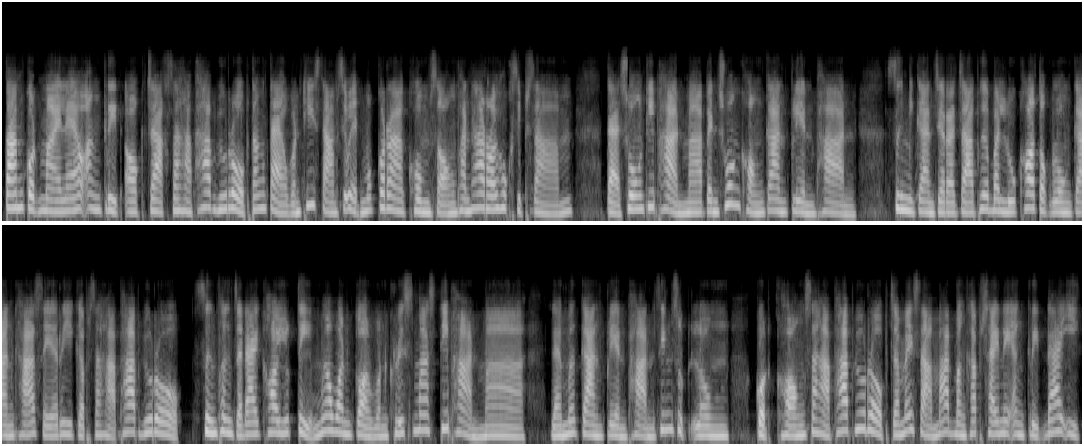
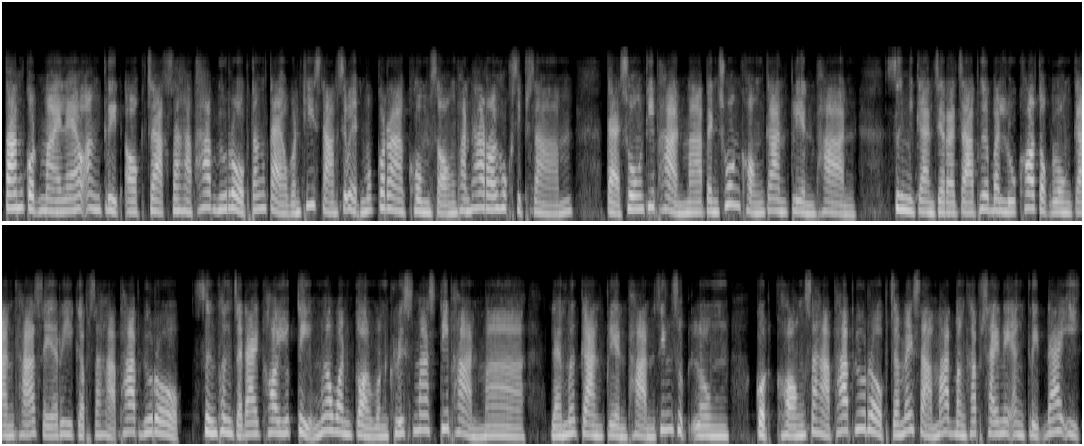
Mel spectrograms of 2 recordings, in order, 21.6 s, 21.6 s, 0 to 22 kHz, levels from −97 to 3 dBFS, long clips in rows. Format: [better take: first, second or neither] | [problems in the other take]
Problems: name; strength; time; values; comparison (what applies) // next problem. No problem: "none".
first | garbled, watery; badly; nothing above 7.5 kHz; slightly in the first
